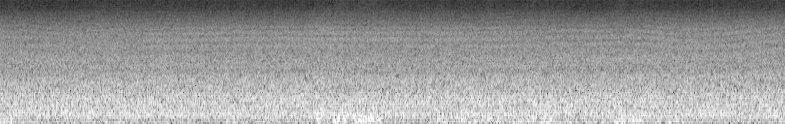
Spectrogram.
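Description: Water roars steadily through the open floodgates of Hawks Nest Dam, a dense, continuous rushing torrent that stays loud and unbroken throughout, with no voices over it.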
